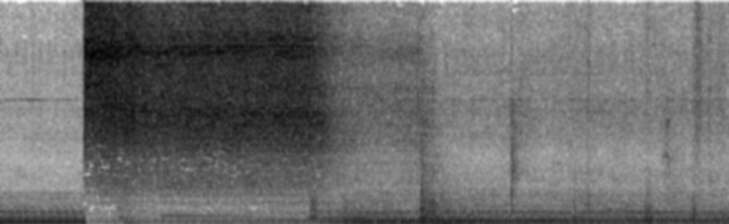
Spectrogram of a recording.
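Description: Tobu Railway electric train with a steady hum, cut about half a second in by a sudden loud burst of compressed air hissing that fades over about two seconds. A few sharp clicks follow.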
